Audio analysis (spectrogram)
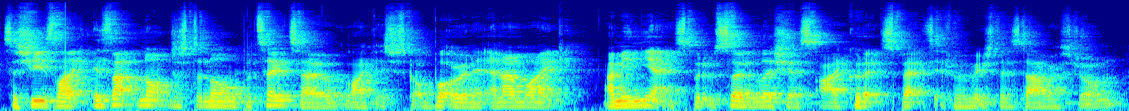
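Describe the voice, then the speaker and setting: A man's voice: medium pitch, fairly even intonation, fast talker, gravelly, few pauses, a bit bright. A young man co-hosting a podcast. He rambles through a story, swears casually and laughs often. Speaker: podcast co-host. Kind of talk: casual chat. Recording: very echoey room.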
